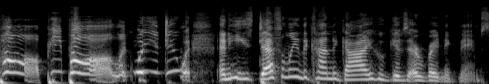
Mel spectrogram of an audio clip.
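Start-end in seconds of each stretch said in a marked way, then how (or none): 0.0-1.9 very high, loud, flustered, distressed Southern gentleman voice. Describing a pompous Southern gentleman in a documentary: imitating him in distress. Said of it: "he just talks like".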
